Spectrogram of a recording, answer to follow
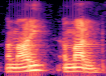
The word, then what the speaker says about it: Amadi: Amadi. That's how you say it. Jax was played by someone named Ike Amadi.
